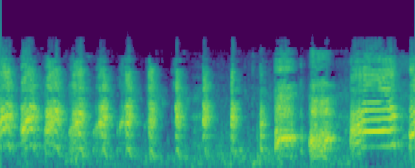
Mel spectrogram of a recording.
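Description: A man laughing hard in rapid bursts, about four to five a second, rising into one long high-pitched squeal near the end.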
